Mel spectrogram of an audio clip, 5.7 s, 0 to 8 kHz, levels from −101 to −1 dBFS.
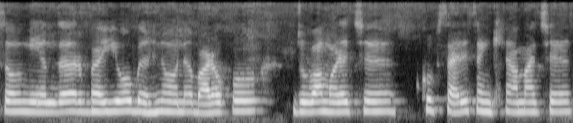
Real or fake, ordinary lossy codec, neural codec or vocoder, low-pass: fake; none; codec, 16 kHz, 4 kbps, X-Codec, HuBERT features, trained on general audio; 7.2 kHz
